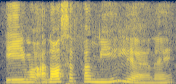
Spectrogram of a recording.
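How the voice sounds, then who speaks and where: A woman's voice: a little high, lively intonation, a little slow, slight background noise. A woman from Porto Alegre with a Gaúcho accent, a podcast guest telling her life story in a chatty way, often adding tag questions, close to a studio microphone. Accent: Gaúcho Portuguese. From Porto Alegre, southern Brazil. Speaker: podcast guest, personal trainer. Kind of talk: conversational storytelling.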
